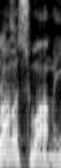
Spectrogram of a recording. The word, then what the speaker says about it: Ramaswamy: Ramaswamy, yeah.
